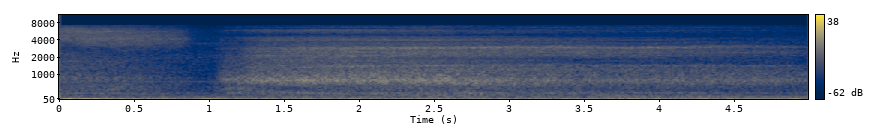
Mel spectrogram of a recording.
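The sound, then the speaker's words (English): Ujjayi breathing drawn through a narrowed throat, a steady, textured hiss of air that runs unbroken for several seconds after a sharper snort-like start, with no talking. “Access your Ujjayi breath. Narrow the aperture of your throat. Generate texture and heat here.”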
